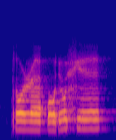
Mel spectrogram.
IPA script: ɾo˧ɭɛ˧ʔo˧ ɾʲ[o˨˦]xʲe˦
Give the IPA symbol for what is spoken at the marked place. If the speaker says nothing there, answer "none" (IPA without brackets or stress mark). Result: o˦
